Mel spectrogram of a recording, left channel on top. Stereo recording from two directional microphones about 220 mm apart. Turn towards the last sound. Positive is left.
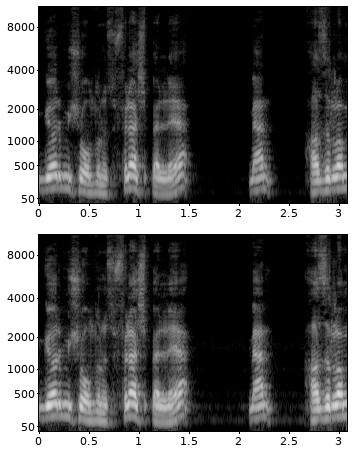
turn(degrees=10)  # may be behind; listen again after turning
